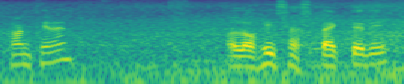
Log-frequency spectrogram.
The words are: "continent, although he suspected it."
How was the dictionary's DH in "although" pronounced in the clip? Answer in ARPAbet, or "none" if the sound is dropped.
none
